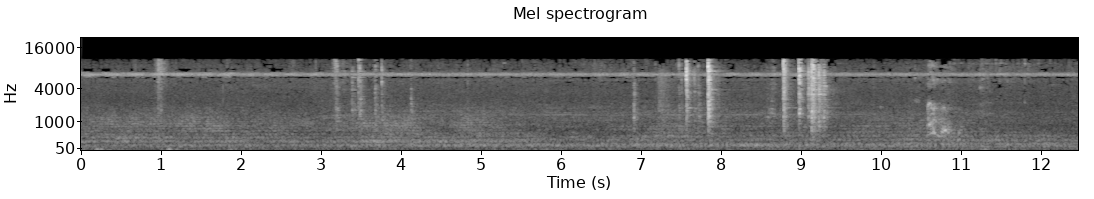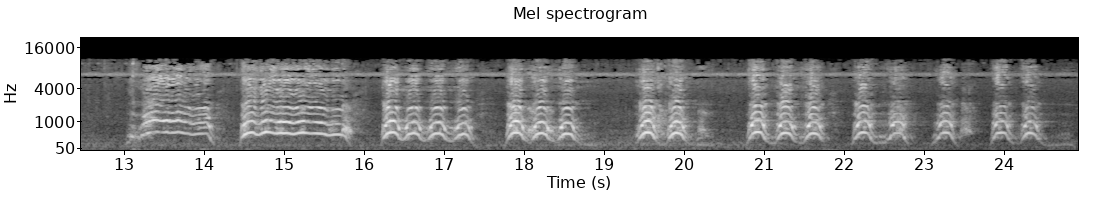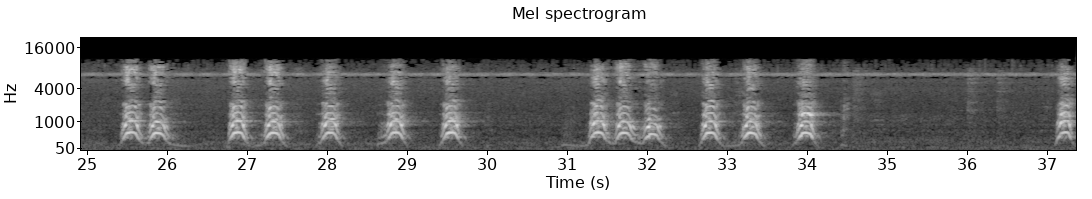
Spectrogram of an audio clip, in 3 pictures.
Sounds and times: Dogs Barking through Fence 10.5 - 11.3
Dogs Barking through Fence 13.0 - 29.8
Dogs Barking through Fence 31.0 - 34.6
Dogs Barking through Fence 37.1 - 37.3

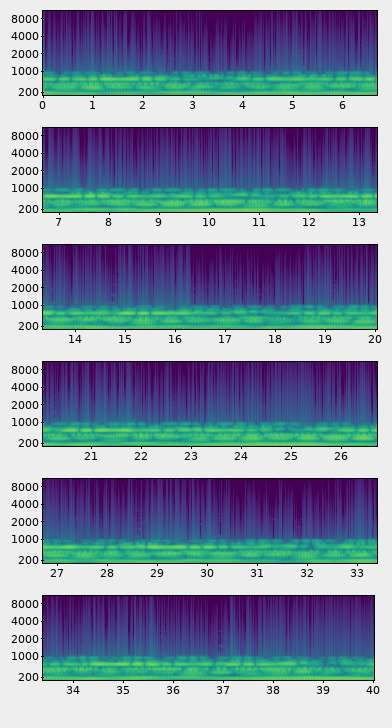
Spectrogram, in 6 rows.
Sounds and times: pure ambient sine wave 0.0 - 40.0

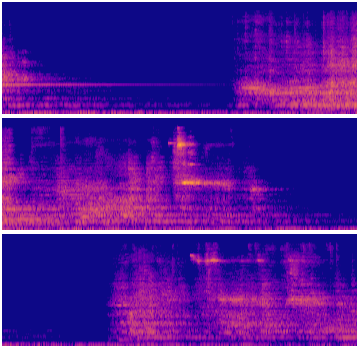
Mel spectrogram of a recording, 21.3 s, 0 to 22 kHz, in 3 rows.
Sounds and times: Metallic scraping in metal barrel 4.7 - 12.4
Metallic scraping in metal barrel 16.6 - 21.3

